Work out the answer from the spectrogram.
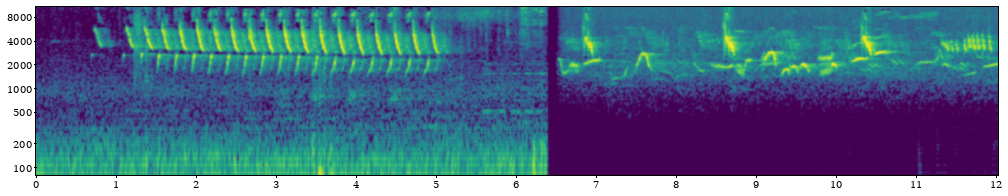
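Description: A bird calling in a fast run of short falling notes, about five a second, over a low rumble, for about four seconds. After an abrupt cut about six seconds in, a different recording follows, with several birds chirping and whistling in scattered, sharply rising notes.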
